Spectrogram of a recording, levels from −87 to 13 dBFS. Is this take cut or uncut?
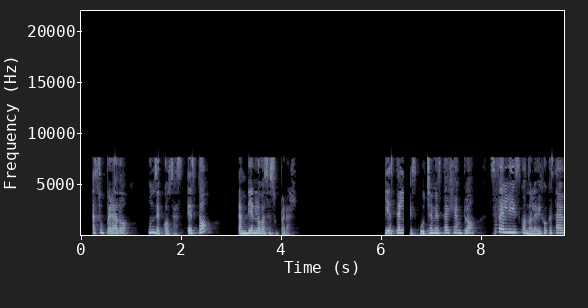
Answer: cut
